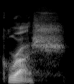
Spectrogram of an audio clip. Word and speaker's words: Grusch: So it's pronounced Grush.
